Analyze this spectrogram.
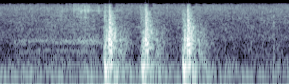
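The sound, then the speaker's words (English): A locked door being tried gives three sharp, quick thuds in close, even succession, loud against an otherwise quiet background. “He quickly walks to their door. He tries to open it, but it's locked.”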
